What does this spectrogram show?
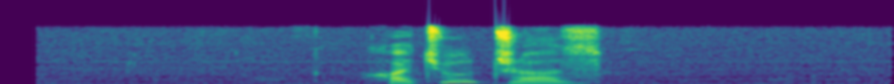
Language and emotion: Russian, sad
